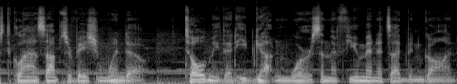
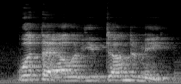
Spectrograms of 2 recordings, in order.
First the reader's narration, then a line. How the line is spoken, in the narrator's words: He cried out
